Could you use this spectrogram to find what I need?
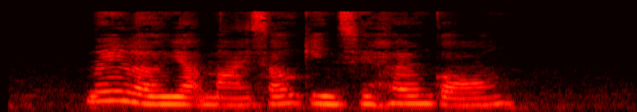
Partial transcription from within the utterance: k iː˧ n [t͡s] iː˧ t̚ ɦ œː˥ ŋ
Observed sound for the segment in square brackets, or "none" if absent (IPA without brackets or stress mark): t͡sʰ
